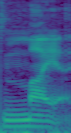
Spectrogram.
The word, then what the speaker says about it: Maja: It's Maya. Yes, it says Maja, but she's one of the youngest.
